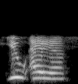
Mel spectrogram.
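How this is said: It is said in a Southern drawl.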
